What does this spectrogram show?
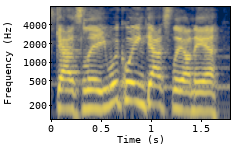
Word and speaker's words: Gasly: Leclerc P6 and Pierre Gasly. I know, I've seen a few comments on TikTok as well. I say Gasly, it's Gasly.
